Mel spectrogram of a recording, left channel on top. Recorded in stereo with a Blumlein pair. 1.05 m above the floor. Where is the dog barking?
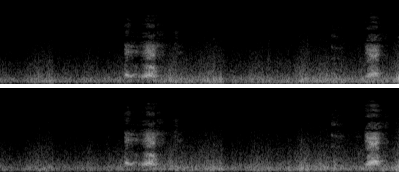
Straight ahead; by 3.9 s 20° right.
